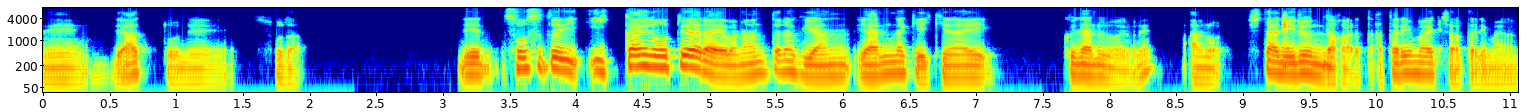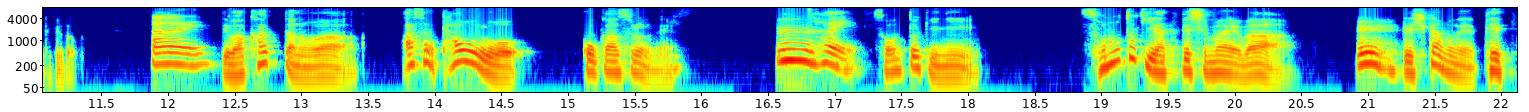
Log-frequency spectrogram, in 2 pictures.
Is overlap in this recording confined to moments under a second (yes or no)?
yes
